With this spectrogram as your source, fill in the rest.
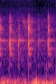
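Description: An old metal shock absorber from a Toyota Avanza is pressed by hand right next to the microphone, giving a quick series of dull, low knocks with almost no ring. The knocking comes from internal play because the inner bushing no longer fits. The absorber is worn out and dead, and this play makes the car knock when it hits potholes.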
